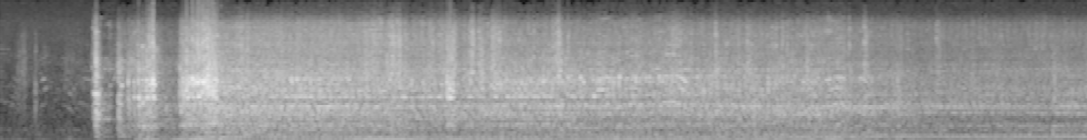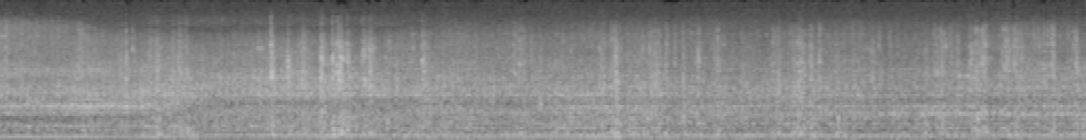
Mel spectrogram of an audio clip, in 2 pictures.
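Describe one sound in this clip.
Truck tyres crunch over a dirt road.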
